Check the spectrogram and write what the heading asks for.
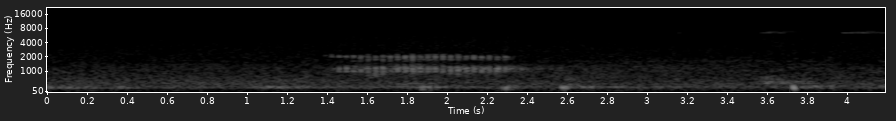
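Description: Near silence: faint outdoor hiss through a security camera's microphone, with a brief faint call holding two steady pitches about a second and a half in, and a few soft clicks.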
